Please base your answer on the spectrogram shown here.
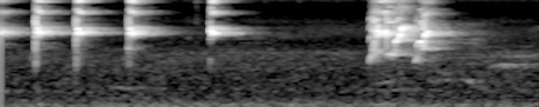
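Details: Calling sound for recovering an escaped lovebird: four quick piercing high chirps, then a brief pause and a harsh, buzzy, chattering screech.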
